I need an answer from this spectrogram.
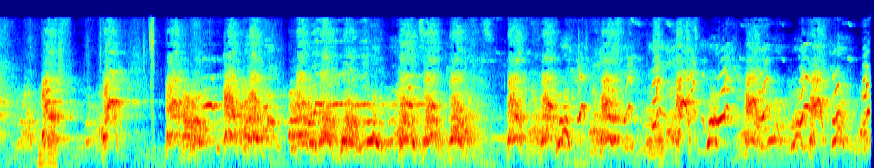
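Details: Ozi, a puppy up for adoption, giving a rapid run of sharp, high yapping barks in close bursts, a few short gaps between volleys, continuing for nearly nine seconds indoors.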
